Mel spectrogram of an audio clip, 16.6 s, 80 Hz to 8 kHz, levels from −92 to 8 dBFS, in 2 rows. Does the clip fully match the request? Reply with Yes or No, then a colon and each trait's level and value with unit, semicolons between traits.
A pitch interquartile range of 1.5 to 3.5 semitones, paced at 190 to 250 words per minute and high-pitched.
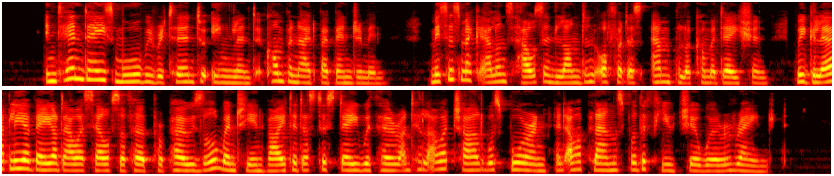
No: average, 3.0 semitones; average, 175 wpm; high, 230 Hz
